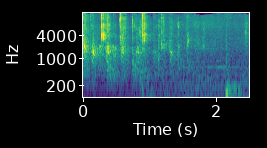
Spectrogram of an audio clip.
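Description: Light, scattered hand-clapping from a small audience that dies out about a second in, leaving a low room hum.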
